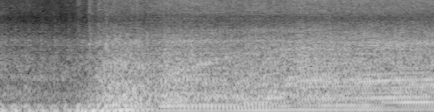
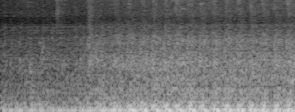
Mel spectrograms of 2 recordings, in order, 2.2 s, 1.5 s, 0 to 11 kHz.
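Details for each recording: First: Honda Beat Pop scooter after fuel pump fix and reset, throttle blipped: clean, even revs rising and falling smoothly with no stumbling or popping; earlier stalling/brebet traced to weak fuel pump pressure (about 20 PSI), now gone. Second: Honda Beat Pop scooter with low fuel pump pressure: low, uneven engine note that stumbles and delays as throttle opens, then dies when gassed; fuel starvation from weak pump.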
